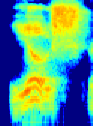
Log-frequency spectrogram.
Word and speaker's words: Yoshi: And one of the things they taught us at Toyota is Yosh, right? Y-O-S-H-I is how it's spelled, but it's pronounced Yosh, and basically means check, right?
